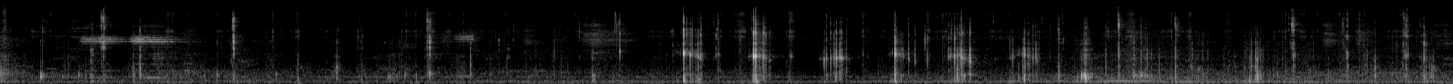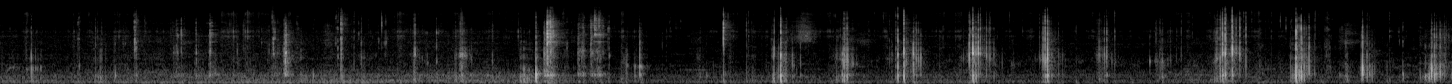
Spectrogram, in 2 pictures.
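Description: Slate pencils being bitten and chewed close to an earphone's inline microphone: a long run of sharp, irregular crunches coming in quick clusters.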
